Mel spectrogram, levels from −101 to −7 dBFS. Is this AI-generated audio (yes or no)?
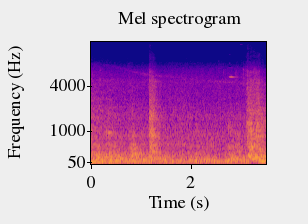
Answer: no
